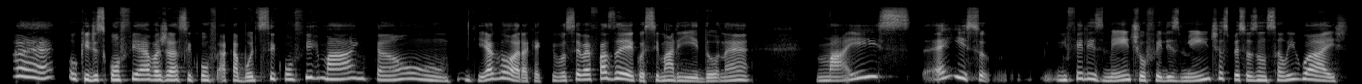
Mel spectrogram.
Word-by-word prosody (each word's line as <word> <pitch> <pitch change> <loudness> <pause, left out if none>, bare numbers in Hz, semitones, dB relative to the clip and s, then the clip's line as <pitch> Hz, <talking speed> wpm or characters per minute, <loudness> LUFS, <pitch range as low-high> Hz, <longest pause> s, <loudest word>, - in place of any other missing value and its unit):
É 335 -5 +2
o 255 - 0
que 225 - +3
desconfiava 210 +1 +2
já 200 -1 +4
se 210 - -2
confi 200 +1 -2
acabou 180 -1 0
de 185 - -6
se 265 - 0
confirmar, 245 +2 +1
então, 220 - -2 0.3
e 180 +4 -1
agora 230 - +3
que 155 - -7
que 185 - -13
você 185 +6 -1
vai 230 - +4
fazer, 255 -3 +3
com 175 - -2
esse 200 - -2
marido, 165 -5 0
né. 195 +4 -1 0.7
Mas 245 - -1
é - - -1
isso, 240 -9 +1 0.7
infelizmente 205 -2 0
ou 190 - +4
felizmente 180 +8 -1
as 270 - -3
pessoas 205 -5 0
não 195 -1 +2
são 195 +1 -2
iguais. 220 -8 +1
210 Hz, 150 wpm, -23 LUFS, 185-250 Hz, 0.7 s, já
